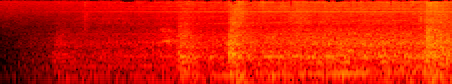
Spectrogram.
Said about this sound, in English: I sit on the Baker Street to Rickmansworth train, all stainless steel and neon, as we jog through the early evening,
